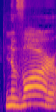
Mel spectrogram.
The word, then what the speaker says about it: Navarre: How to pronounce Navarre. Navarre.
